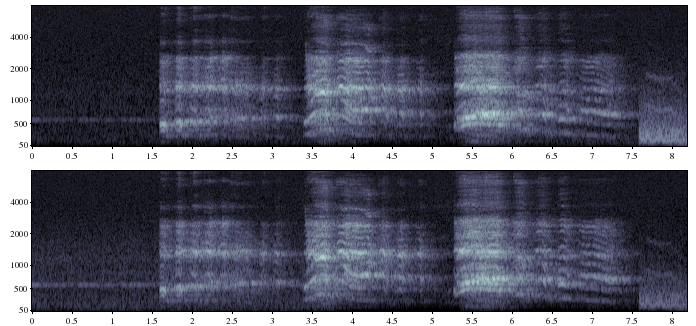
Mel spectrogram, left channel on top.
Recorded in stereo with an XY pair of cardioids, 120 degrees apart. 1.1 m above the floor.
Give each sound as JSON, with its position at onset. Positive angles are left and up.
{"t": 1.6, "sound": "laughter", "azimuth_deg": -10, "distance_m": 3.0}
